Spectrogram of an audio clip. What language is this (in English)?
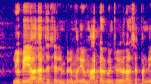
Telugu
